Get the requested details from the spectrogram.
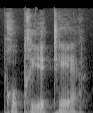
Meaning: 1. proprietary, copyrighted 2. proprietary
- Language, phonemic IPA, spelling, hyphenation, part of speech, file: German, /pʁopʁieˈtɛːɐ̯/, proprietär, pro‧p‧ri‧e‧tär, adjective, De-proprietär.ogg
